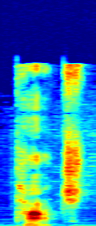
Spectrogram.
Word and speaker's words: touched: Otro ejemplo es touch. Como puedes ver, este verbo termina con un sonido CH. Entonces, su pronunciación en pasado, si le agregamos ed al final, sería touched.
